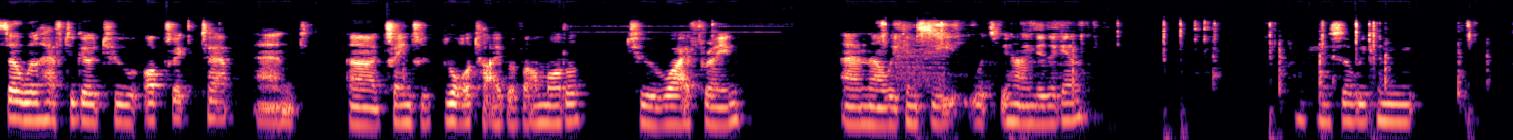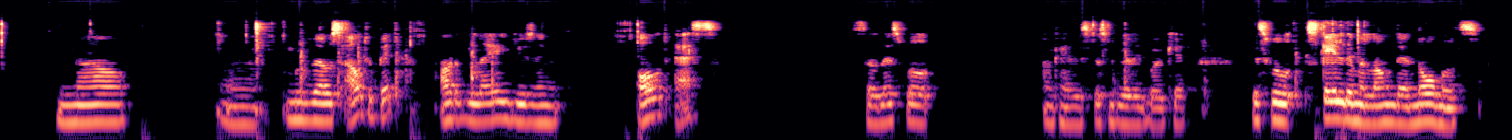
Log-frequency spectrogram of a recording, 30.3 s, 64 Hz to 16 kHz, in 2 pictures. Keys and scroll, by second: 9.8 1.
